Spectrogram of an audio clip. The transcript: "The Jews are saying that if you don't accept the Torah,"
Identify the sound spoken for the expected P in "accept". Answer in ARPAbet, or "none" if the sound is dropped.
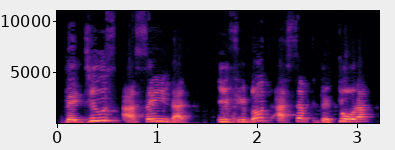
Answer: P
